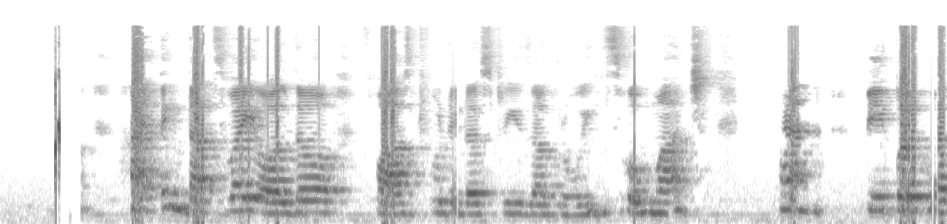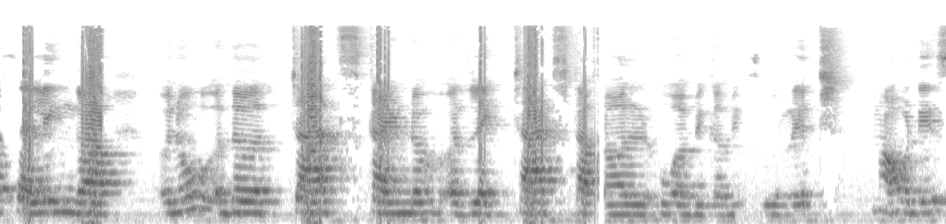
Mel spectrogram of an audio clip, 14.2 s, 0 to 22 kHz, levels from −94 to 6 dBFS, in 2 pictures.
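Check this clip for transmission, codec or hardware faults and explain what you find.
Two faults affect this speech recording: integer overflow throughout, and four bursts of damaged data in the compressed stream.

Integer overflow runs through the whole clip. A gain stage drives the signal about 6 dB past the largest integer, and instead of limiting it, the arithmetic wraps each offending sample to the opposite extreme. Only a small fraction of samples, well under one percent, cross that line, but every loud peak becomes a violent crack, far harsher than ordinary clipping.

Damaged data in a compressed stream appears at 0.38 to 0.62 s, 3.37 to 3.44 s, 6.95 to 7.04 s and 11.55 to 11.64 s. Corrupted bytes there make the decoder misread frames and lose sync until it finds the next valid header. Each spot is heard as a brief chirp, squawk, click or short hole.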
